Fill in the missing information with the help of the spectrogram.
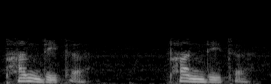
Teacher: The voiced retroflex D. We get this in the middle of a word.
